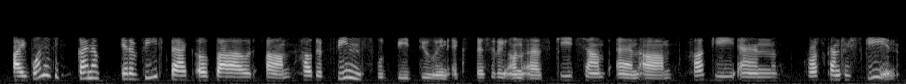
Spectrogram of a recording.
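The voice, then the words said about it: Finnish accent. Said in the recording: “am I detecting a Finnish accent? ... Yes, you are.”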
